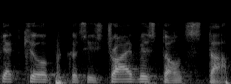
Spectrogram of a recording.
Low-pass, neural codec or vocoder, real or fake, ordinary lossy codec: 7.2 kHz; none; real; Opus, 16 kbps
